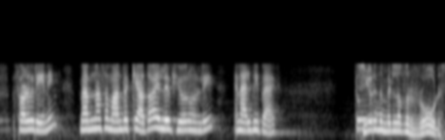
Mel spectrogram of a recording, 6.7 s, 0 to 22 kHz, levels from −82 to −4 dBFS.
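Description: No technical faults are audible.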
